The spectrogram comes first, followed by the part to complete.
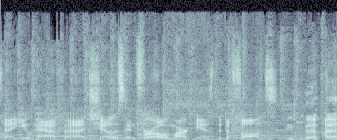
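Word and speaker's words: Omarchy: So Omachi, that's what it is. All right, Omachi.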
